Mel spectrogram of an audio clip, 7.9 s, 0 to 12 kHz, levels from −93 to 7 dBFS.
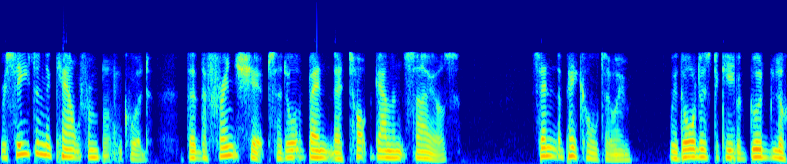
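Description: Smeared, fading dropouts at 1.04–1.19 s, 2.92–3.04 s and 7.30–7.36 s are lost AMR speech frames, concealed by stretching the last good sound.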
